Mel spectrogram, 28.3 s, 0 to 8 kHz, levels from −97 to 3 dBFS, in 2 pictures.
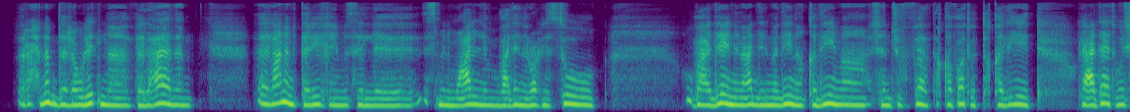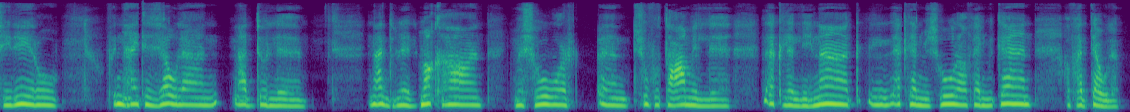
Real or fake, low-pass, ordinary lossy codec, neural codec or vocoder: real; 7.2 kHz; AAC, 32 kbps; none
